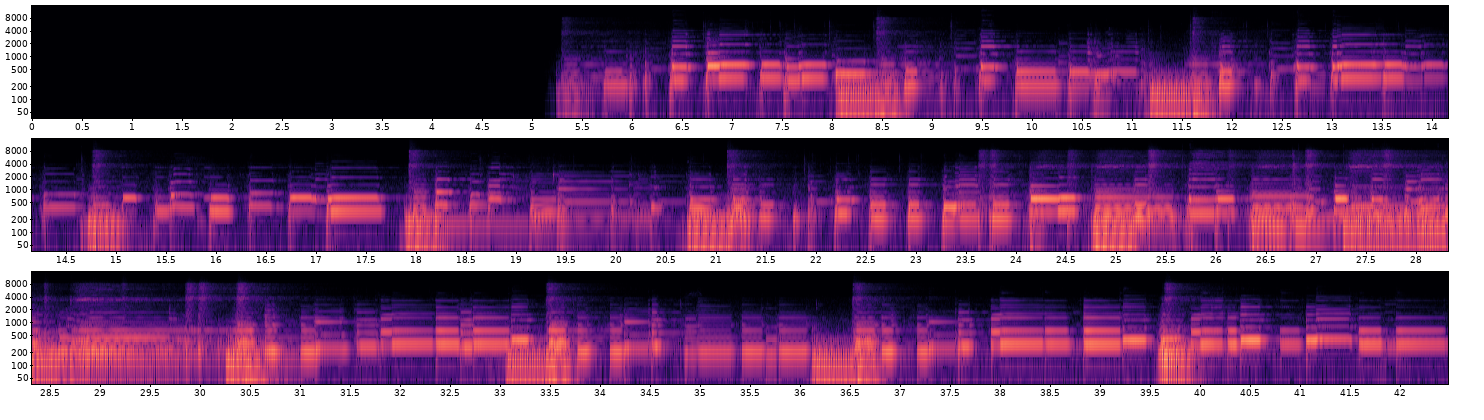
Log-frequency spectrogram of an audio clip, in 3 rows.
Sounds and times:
Guitar: 5.2s - 42.4s
Inside, small room: 5.2s - 42.4s.

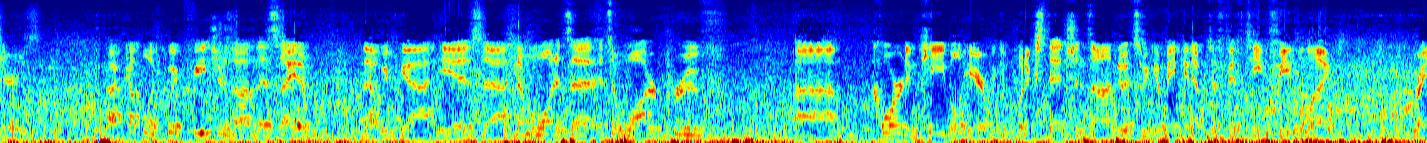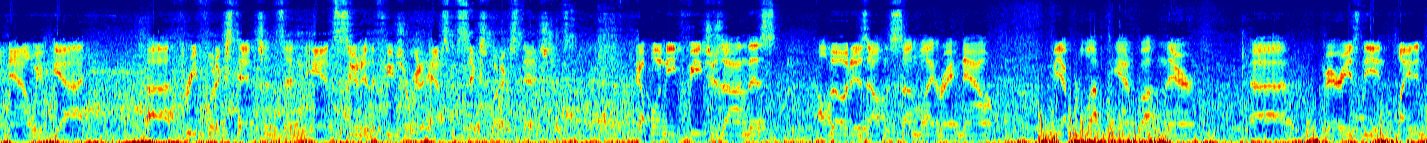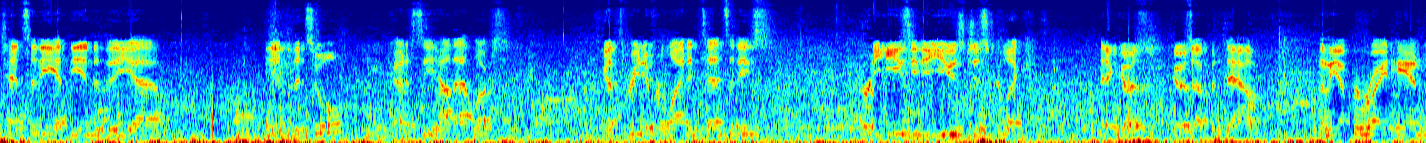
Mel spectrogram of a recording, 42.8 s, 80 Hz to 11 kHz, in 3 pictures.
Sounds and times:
Speech: 0.0s - 7.3s, 7.9s - 13.5s, 14.1s - 30.3s, 30.9s - 36.3s, 37.0s - 42.8s.

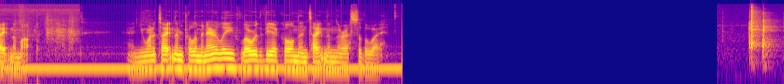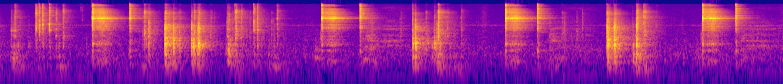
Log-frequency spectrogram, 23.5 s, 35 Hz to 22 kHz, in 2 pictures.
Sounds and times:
Speech: 0.0s - 0.5s, 1.9s - 5.8s.

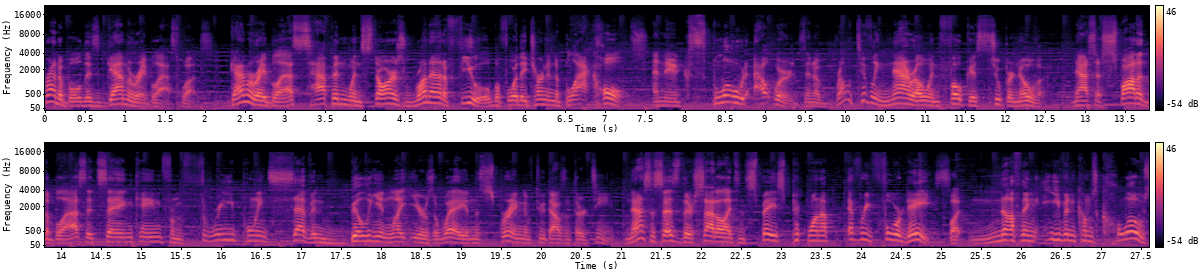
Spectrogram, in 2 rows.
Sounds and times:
Music: 0.0s - 27.6s
Speech: 0.0s - 27.6s.

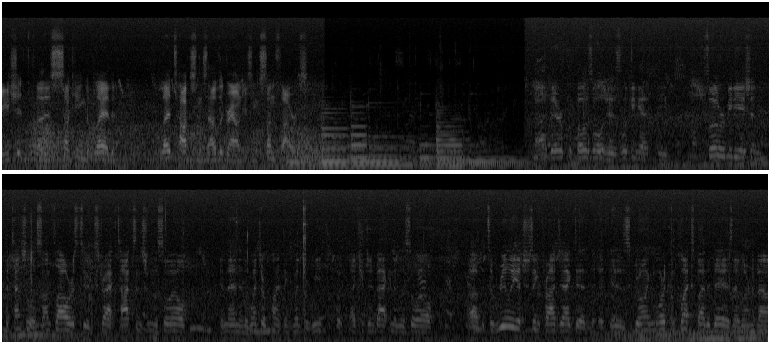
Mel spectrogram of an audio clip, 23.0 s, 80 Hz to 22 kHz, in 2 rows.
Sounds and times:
Speech: 0.0s - 1.8s, 2.4s - 4.6s, 8.0s - 22.9s
Music: 4.4s - 8.0s.

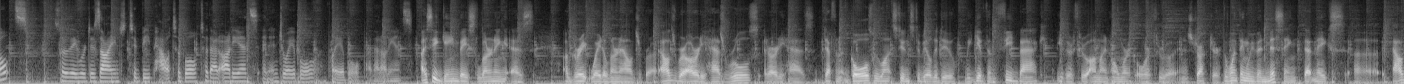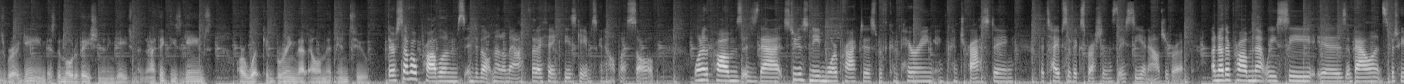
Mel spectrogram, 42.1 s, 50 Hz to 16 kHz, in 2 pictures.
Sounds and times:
Speech: 0.0s - 30.8s
Music: 0.0s - 42.1s.

